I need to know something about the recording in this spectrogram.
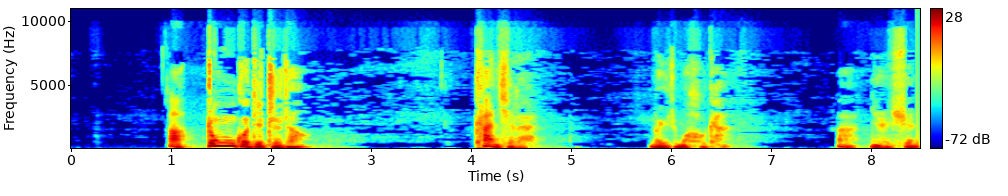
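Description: An elderly man speaks calmly into a close microphone, in short phrases with pauses.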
